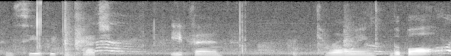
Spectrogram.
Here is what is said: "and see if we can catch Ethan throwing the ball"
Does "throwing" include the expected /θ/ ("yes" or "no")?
yes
